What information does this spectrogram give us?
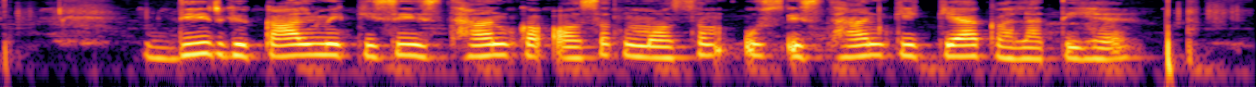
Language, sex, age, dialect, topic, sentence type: Hindi, female, 18-24, Hindustani Malvi Khadi Boli, agriculture, question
